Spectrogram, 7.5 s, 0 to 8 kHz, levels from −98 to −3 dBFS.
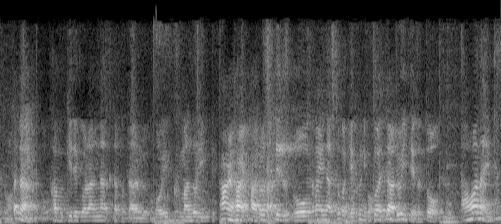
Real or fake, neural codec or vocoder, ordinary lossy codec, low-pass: fake; codec, 16 kHz in and 24 kHz out, 1 kbps, XY-Tokenizer; AAC, 32 kbps; 7.2 kHz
